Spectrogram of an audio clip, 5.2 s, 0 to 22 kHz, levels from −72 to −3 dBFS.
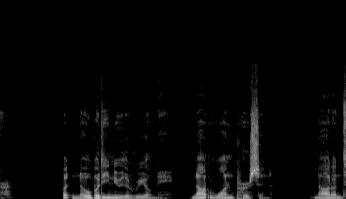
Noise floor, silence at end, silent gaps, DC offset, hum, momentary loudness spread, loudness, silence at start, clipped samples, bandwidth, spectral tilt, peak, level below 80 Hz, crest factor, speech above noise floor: -90 dBFS; 0 s; none; under 0.1%; none; 19 LU; -29 LUFS; 0 s; under 0.1%; 15.5 kHz; -4.5 dB/octave; -10 dBFS; -58 dBFS; 20 dB; 61 dB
